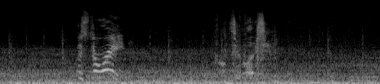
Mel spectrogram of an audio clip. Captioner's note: wind howling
